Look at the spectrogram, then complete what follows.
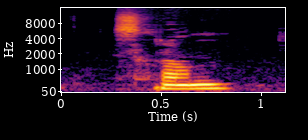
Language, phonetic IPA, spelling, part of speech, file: Polish, [sxrɔ̃n], schron, noun, LL-Q809 (pol)-schron.wav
